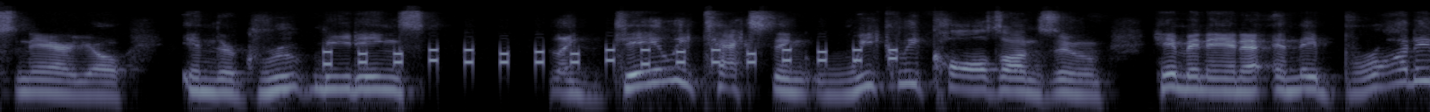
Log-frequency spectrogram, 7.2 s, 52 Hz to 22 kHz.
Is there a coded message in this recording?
Yes: DTMF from 1.6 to 4.5 s, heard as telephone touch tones, dialled by machine, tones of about 40 ms, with speech in English. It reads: 2449645493564989#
